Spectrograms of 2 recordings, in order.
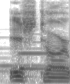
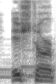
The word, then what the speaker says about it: Ishtar: Ishtar, pronounced Easter, is a day commemorating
